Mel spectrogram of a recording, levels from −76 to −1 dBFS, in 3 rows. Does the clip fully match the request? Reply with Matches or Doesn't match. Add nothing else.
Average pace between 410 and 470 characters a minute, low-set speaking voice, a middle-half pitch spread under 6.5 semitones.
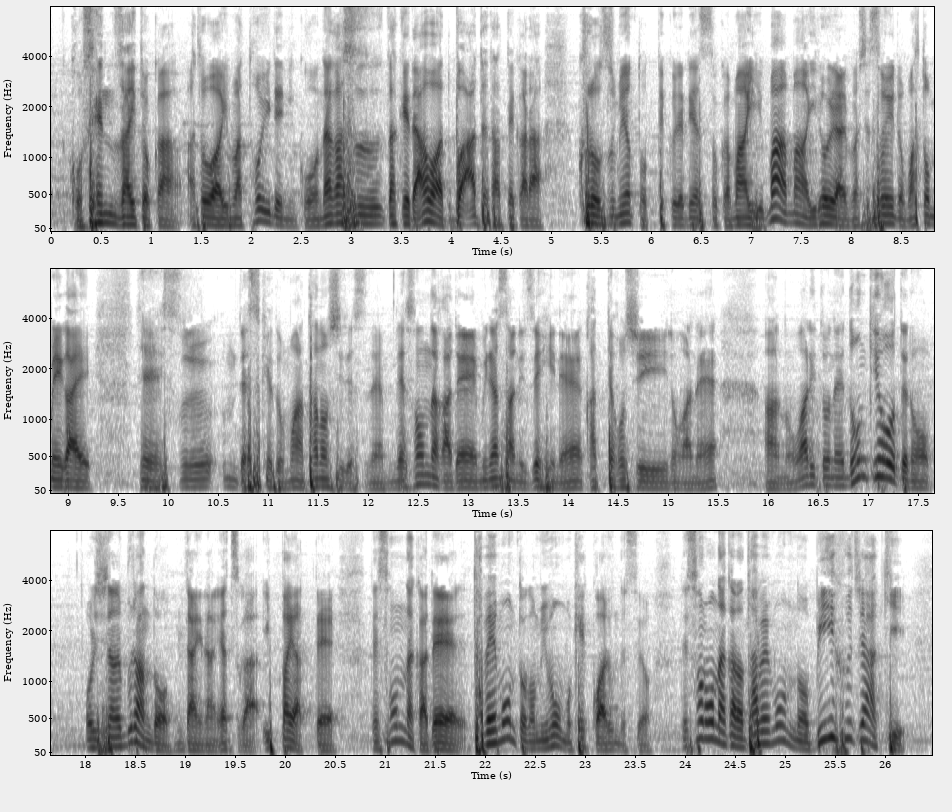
Matches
